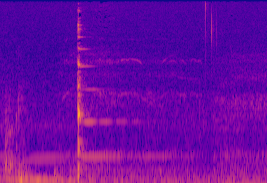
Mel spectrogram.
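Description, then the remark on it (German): A single bright clink of wine glasses touching in a toast, ringing on with a clear sustained tone that slowly fades, preceded by faint low murmuring and a small tap near the end. “Ich würde sagen, probieren geht über studieren, oder? Unbedingt. Prost.”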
